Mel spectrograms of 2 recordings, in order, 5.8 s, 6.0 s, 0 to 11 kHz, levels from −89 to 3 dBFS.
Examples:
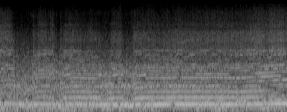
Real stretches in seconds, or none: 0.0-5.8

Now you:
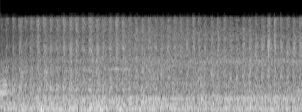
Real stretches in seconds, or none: 0.0-1.8; 3.9-6.0

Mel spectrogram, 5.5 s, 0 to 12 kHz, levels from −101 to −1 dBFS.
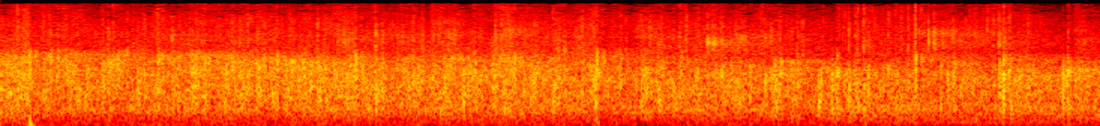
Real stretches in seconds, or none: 4.1-4.8

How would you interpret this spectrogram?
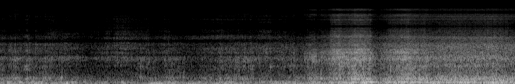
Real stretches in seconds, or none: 0.0-3.1; 3.7-5.2

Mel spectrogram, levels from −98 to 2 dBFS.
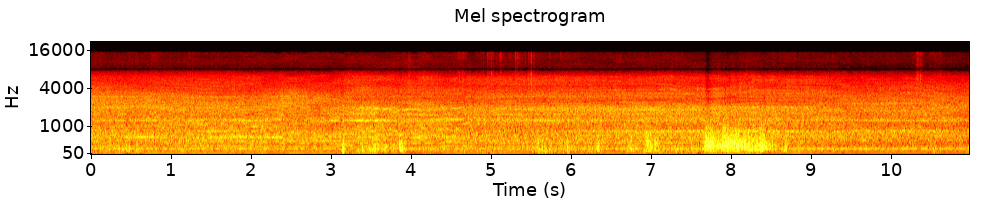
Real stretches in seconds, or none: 0.0-1.9; 4.7-11.0

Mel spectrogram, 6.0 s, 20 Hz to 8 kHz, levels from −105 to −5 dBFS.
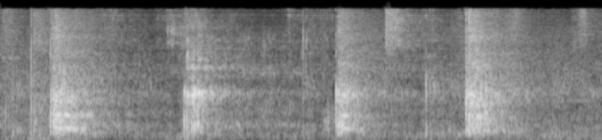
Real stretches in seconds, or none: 0.0-0.9; 3.4-3.9; 4.5-6.0

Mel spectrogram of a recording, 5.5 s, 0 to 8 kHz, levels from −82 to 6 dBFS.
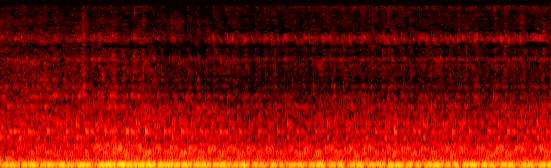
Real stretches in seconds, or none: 0.0-1.2; 1.7-3.2; 4.6-5.5

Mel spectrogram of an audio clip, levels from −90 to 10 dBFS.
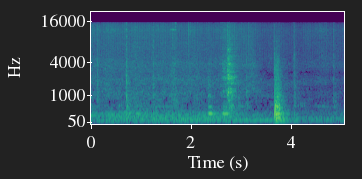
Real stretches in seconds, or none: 0.0-5.1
